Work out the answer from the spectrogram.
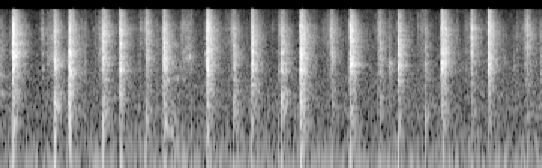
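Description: Cards are shuffled for a zodiac card reading: a quiet, steady run of many crisp, papery snaps at an even, regular pace, with no voices.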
